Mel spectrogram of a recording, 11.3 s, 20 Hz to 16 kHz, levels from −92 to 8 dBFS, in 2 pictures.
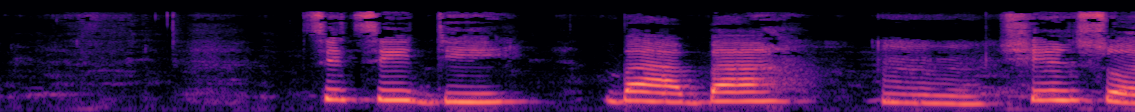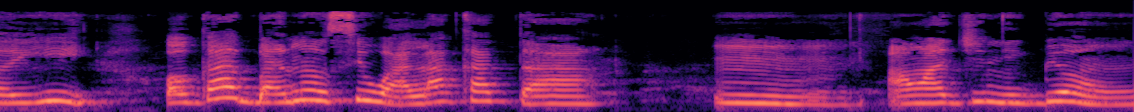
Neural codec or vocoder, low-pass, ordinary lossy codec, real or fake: vocoder, 44.1 kHz, 128 mel bands, Pupu-Vocoder; 14.4 kHz; MP3, 48 kbps; fake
